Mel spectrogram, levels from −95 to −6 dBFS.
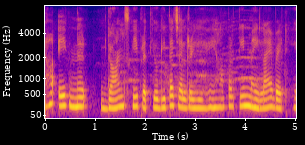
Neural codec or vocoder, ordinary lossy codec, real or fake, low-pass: none; none; real; none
